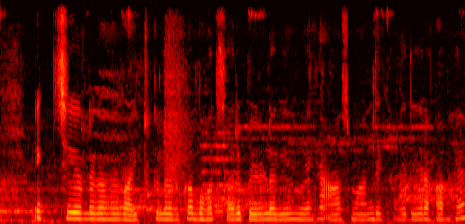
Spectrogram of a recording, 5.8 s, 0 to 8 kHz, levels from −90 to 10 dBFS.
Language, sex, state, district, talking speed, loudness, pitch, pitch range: Hindi, male, Chhattisgarh, Balrampur, 195 wpm, -36 LUFS, 200 Hz, 195-210 Hz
